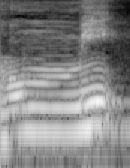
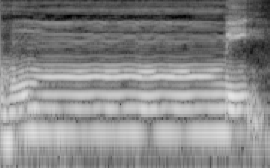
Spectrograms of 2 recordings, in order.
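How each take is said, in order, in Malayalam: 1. 'm' ഹ്രസ്വമാണ്, നീട്ടിപ്പിടിച്ച ഹം ഇല്ല. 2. 'm' മൂക്കൊലിയോടെ നീട്ടിപ്പിടിക്കുന്നു. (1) "ഹുമ്മി എന്ന് പറഞ്ഞു പോകുന്നതിന് പകരം" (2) "ഇതാണ് മണിക്കുക എന്ന് പറഞ്ഞാൽ"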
